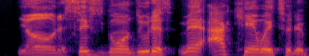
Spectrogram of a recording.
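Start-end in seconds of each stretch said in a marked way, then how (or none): none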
